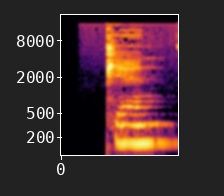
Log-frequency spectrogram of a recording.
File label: "pian1", Chinese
